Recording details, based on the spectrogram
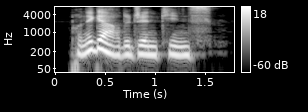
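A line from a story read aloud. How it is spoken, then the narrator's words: Said coldly. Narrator (French): dit froidement mon pavon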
